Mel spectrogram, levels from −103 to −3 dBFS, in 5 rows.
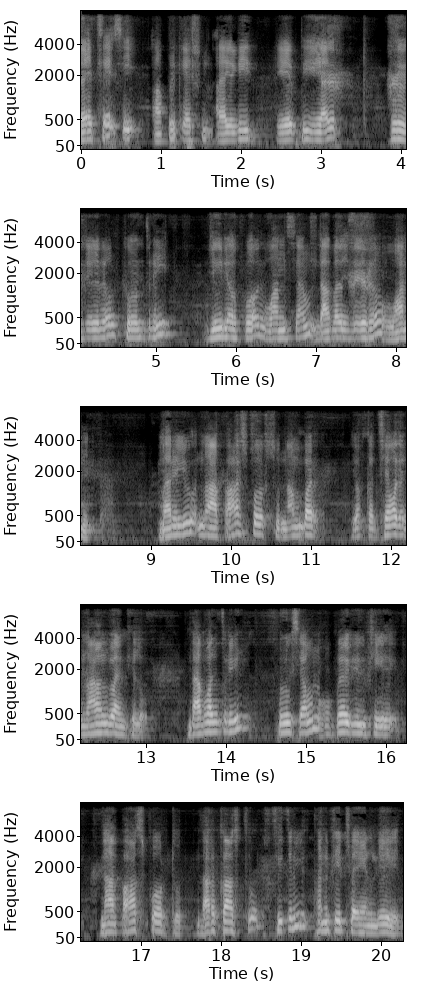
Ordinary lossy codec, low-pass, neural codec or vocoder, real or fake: none; 7.2 kHz; codec, 16 kHz in and 24 kHz out, 0.6 kbps, FireRedTTS-2 codec; fake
